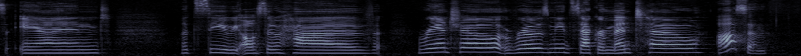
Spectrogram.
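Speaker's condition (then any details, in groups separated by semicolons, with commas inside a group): No condition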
